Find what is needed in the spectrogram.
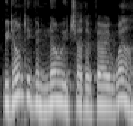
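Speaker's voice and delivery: Daisy confiding in her cousin Nick; Daisy speaking. Acted. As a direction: speak suddenly and searchingly.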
